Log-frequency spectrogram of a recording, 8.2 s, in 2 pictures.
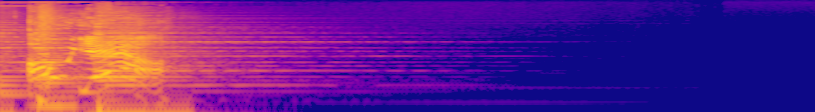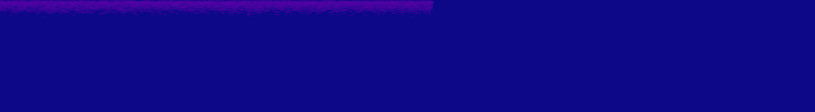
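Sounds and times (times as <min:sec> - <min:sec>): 
dance music: 0:00.1 - 0:00.9.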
